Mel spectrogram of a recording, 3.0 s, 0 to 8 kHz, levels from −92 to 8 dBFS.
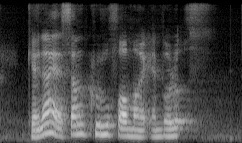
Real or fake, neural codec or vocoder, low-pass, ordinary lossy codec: fake; codec, 16 kHz, 0.8 kbps, ZipCodec; 7.2 kHz; none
